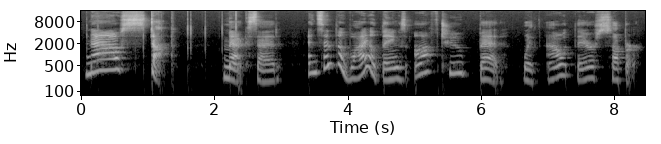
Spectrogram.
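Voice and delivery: lively bedtime storytelling; animated picture-book reading; reading to a child. A narrator's reading. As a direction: read it to a sleepy toddler. Reads bedtime story aloud.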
